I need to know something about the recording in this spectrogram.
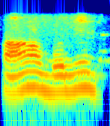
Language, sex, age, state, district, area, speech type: Hindi, male, 18-30, Uttar Pradesh, Mirzapur, rural, conversation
